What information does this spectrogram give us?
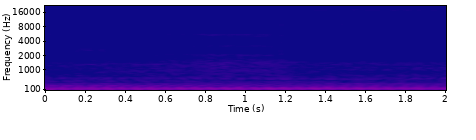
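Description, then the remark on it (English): A helicopter flying overhead, heard as a steady, heavy low rumble with a droning engine tone and faint rhythmic rotor pulsing, continuous for the whole stretch with no voices. “Well, I'm glad this helicopter's flying over now instead of mid-recording.”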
